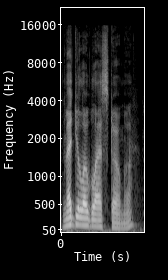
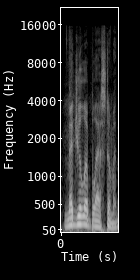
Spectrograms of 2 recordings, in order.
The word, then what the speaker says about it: Medulloblastoma: Medulloblastoma. – Medulloblastoma.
